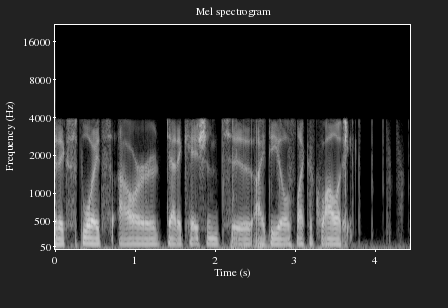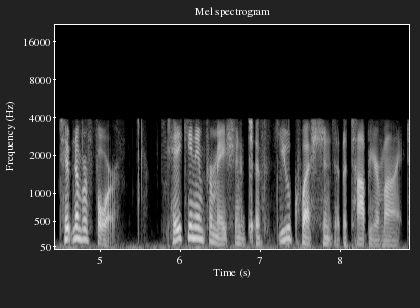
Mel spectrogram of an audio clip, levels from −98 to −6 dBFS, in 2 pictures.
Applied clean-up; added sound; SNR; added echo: neural diffusion model UNIVERSE++.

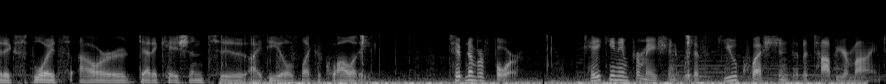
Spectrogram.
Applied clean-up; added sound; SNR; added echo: none; Scissors; -1 dB; none.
